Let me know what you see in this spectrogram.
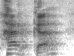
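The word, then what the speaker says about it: harca: Por cierto, digo Jarca, y lo digo con toda la autoridad de la Real Academia Española, que dice, o decía hasta hace muy poco, la última vez que lo vi lo decía, que esta palabra ha de pronunciarse aspirando la H.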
